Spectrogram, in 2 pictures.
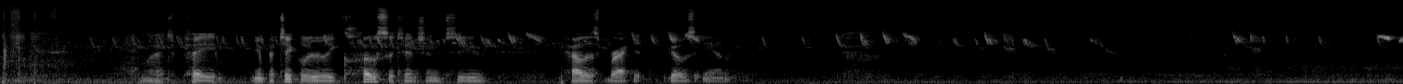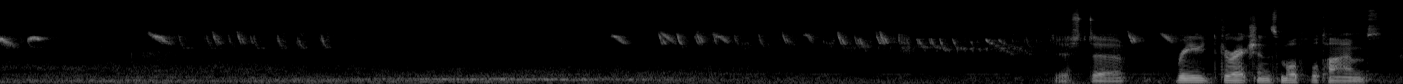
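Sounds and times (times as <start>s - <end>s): small birds chirping: 0.0s - 28.0s
faint low rumble: 10.6s - 22.2s.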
